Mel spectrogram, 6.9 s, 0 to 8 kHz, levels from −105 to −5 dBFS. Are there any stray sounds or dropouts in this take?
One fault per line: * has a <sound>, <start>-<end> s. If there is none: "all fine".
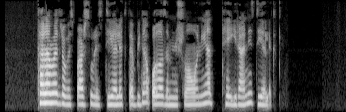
all fine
